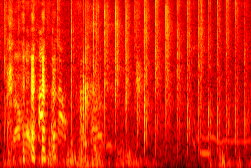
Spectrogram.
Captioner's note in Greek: χειροκρότημα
